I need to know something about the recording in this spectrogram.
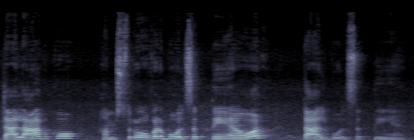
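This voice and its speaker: Animated and a little slow, a woman teacher with a high, pushed, bright voice explains a Hindi workbook exercise to small children. She asks them questions and supplies the answers herself, patiently addressing them as beta.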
